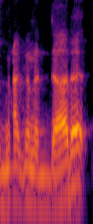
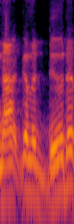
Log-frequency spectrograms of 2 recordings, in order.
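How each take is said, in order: First: The key word sounds like 'dud'. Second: The key word sounds like 'dood'. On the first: The way it is said in the original clip. "Doesn't sound right" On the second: The habitual way the catchphrase has been said. "After thirty years of saying"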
